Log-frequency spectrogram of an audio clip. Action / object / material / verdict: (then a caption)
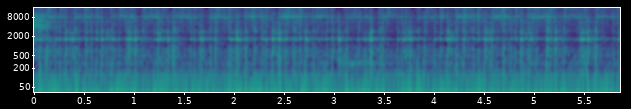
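tap / ceramic object / ceramic / none. A ceramic object is tapped repeatedly in a quick, steady series. Each tap gives a short, bright clink with a clear ringing tone around 1.6 kHz that dies away almost at once.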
